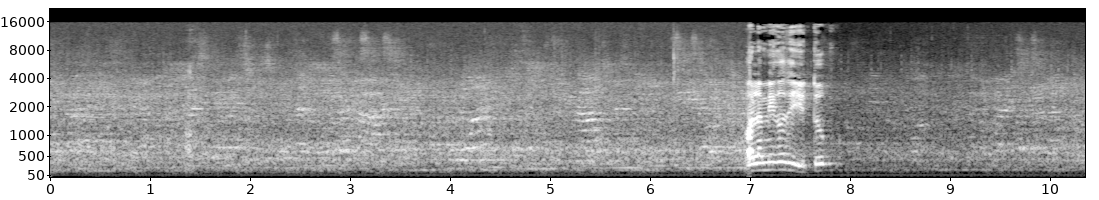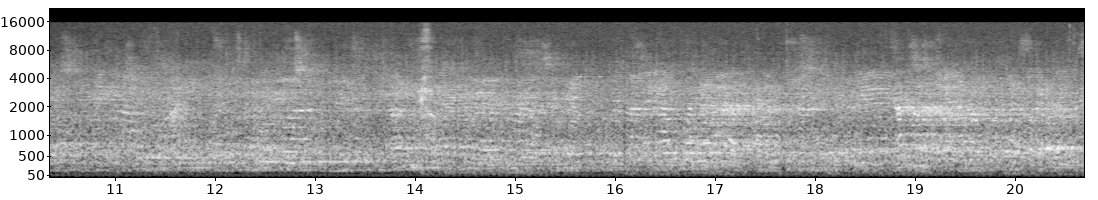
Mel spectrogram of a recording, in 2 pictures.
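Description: A man speaks into a microphone in an echoing hall.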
